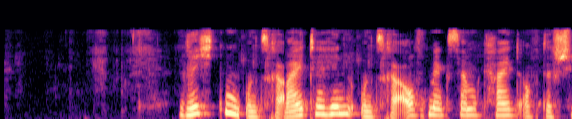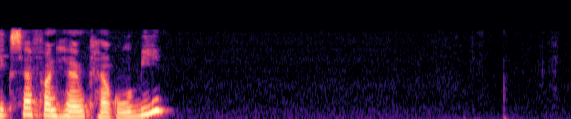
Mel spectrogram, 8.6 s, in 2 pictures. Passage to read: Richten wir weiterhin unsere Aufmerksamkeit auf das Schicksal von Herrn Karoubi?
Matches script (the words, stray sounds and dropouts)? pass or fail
fail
